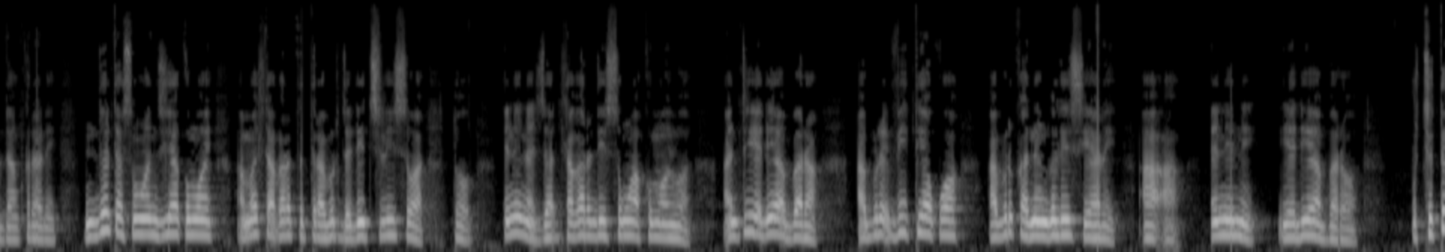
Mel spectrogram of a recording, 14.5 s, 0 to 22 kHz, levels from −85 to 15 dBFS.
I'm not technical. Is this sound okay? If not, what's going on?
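No. From about 0.37 s to 13.63 s the speech has a click roughly every 1.33 s, around ten in all. These are clock drift buffer slips, most likely because two pieces of equipment each kept slightly different time, so every so often a tiny sliver of sound was skipped or repeated to catch up. Random glitches from a bad connection come at uneven moments. These ones stay steady, like a metronome.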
